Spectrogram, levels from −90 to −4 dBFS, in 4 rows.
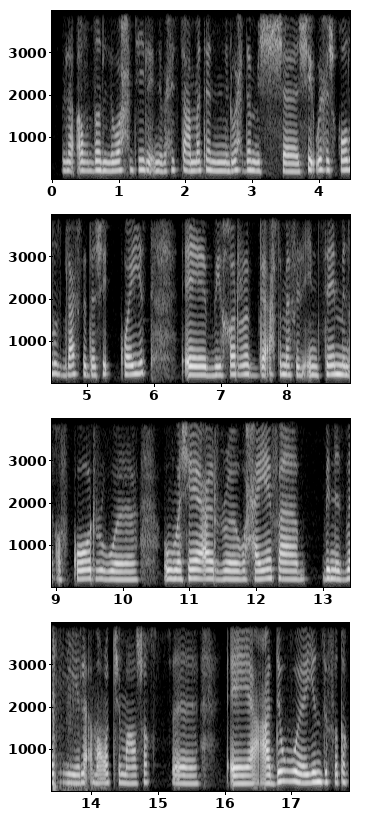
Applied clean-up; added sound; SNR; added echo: neural mask model RNNoise.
